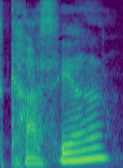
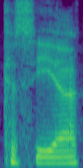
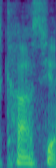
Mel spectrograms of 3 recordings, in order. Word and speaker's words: Cassia: oh that's six and it rhymes with Katya and Katya is one of my favorites yeah so my guys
